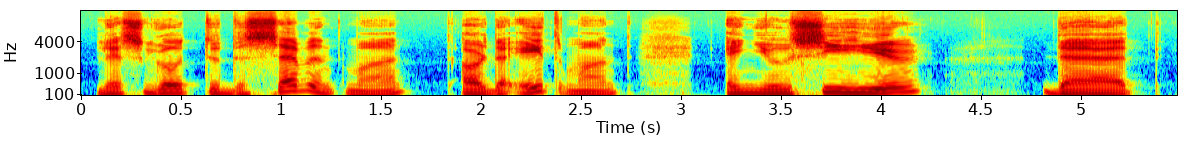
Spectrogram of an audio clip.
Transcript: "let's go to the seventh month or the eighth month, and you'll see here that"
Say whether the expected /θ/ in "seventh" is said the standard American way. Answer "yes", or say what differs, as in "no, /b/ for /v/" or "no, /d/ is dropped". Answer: no, /t/ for /θ/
